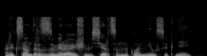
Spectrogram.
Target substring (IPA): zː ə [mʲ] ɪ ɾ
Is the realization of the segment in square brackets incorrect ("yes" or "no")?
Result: no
